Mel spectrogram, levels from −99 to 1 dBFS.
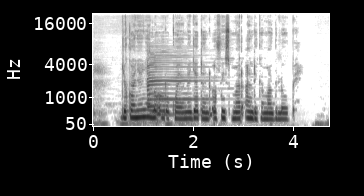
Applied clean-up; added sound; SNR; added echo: classical method spectral subtraction.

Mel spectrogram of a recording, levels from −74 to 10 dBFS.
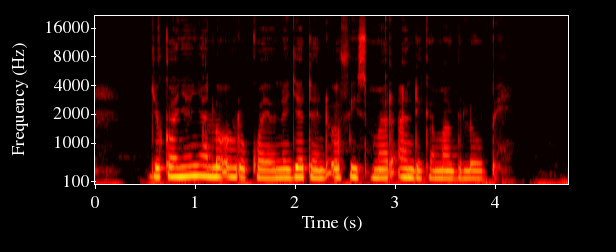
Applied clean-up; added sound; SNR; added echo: none; none; none; none.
